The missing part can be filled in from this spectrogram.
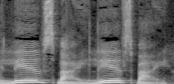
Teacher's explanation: É melhor se você tiver que escolher, você reduzir um pouquinho o V mas manter o S.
